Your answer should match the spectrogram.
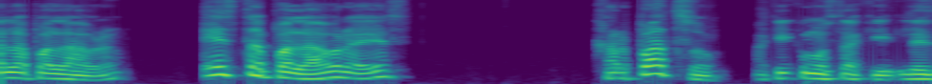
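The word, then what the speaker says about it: ἁρπάζω: ejemplo y ahí nos lleva a la palabra harpazo verdad se dice así harpo la pronunciación es así la palab que como arrebatarse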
